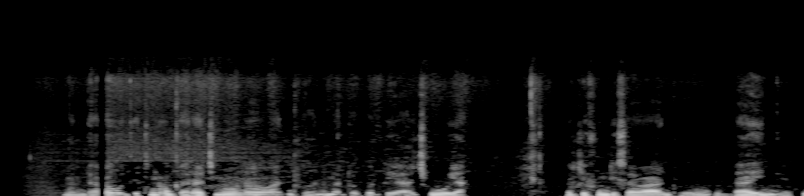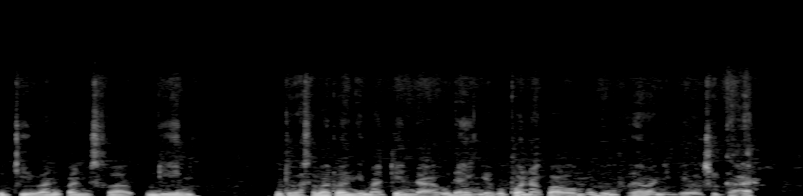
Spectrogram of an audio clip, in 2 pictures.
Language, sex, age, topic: Ndau, female, 50+, health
